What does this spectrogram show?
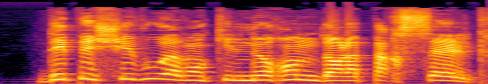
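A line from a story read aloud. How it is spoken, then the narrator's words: Major shouting. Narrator (French): cria le major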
